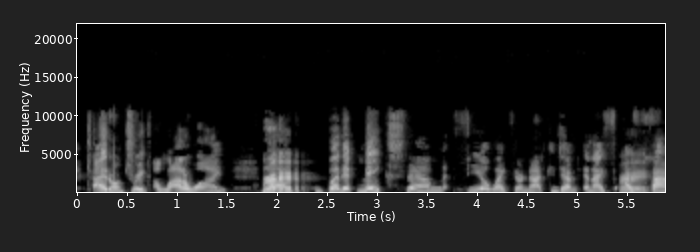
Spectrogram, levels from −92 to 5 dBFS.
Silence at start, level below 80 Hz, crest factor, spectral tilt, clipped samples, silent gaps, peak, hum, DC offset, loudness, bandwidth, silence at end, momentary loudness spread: 0.15 s; -88 dBFS; 22 dB; -2.5 dB/octave; under 0.1%; none; -4 dBFS; none; under 0.1%; -25 LUFS; 11 kHz; 0 s; 12 LU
